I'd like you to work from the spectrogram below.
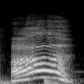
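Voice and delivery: high, dopey mock huh; dazed dad grunt. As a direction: play the drunk dad, clueless. Drunk dad voiced.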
